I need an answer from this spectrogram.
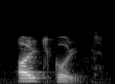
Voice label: "altgold", alsace; vin; vieil or

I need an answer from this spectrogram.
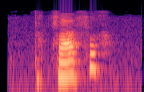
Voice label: "pfaffer", alsace

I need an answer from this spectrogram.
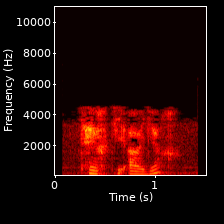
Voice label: "herti eier", alsace

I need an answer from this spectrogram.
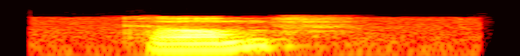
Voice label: "krampf", alsace

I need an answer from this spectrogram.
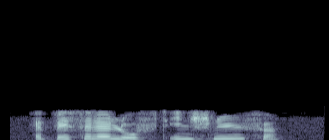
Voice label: "luft", Bas Rhin; vin; aspirer un filet d’air

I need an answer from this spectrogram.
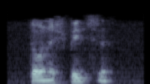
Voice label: "dannespitzel", alsace

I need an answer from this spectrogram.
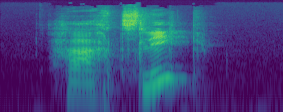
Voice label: "harzlig", alsace

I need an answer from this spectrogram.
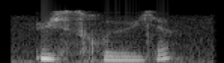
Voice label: "usruje", Bas Rhin; medecine; reposer

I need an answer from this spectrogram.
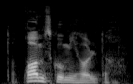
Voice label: "bramsgummi", Alsace

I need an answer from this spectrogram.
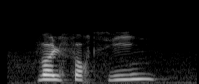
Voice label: "wallfahrtswin", Bas Rhin; vin; vin de pélerinage

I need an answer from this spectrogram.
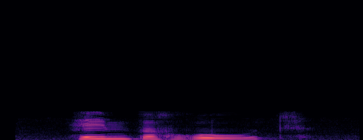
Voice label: "himberrot", Bas Rhin; framboise; vin

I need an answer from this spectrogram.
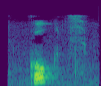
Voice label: "kurz", alsace; vin; court

